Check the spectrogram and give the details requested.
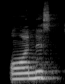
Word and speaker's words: honest: Similarly ऑनेस्ट, ऑनेस्ट जब हम लोग प्रोनाउंस करते हैं तब हम लोग एच साइलेंट रखते हैं, ऑनेस्ट।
